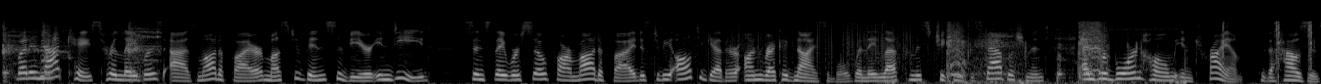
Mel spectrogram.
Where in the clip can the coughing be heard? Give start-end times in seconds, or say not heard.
0.0-1.6, 9.4-11.1.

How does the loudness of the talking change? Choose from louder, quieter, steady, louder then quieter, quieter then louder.
steady.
